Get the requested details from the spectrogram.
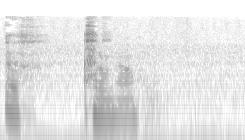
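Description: A young woman speaks quietly and hesitantly, close by.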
